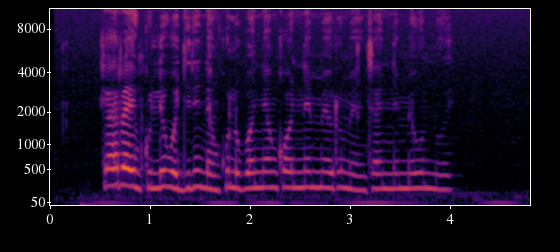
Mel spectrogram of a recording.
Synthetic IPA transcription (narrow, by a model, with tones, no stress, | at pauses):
kɛ˦ɾa˦ji˨ŋku˨lːe˦wo˨d͡ʒi˨˦ni˦nda˨ŋku˦lu˨bo˦nja˦ŋkɔ˦nɛ˦mːe˦ɾu˦me˨n˨t͡ʃa˦nɛ˦me˦wu˦nːu˨e˦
